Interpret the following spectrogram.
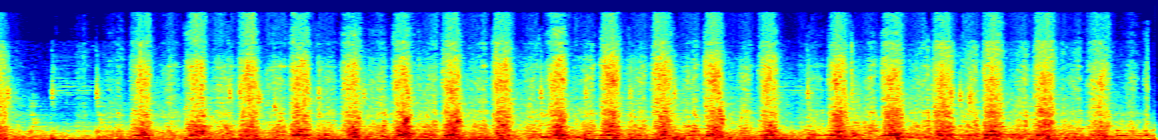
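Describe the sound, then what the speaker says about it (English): A peeled carrot rubbed over a hand grater in quick, even back-and-forth strokes, a soft rasping rhythm repeating steadily and close up without any talk. "Grab your grater and grate."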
